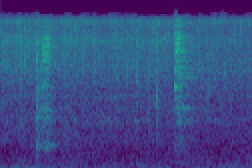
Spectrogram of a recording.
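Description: Salmon with bell pepper frying in a pan, a steady broadband sizzle with two brief louder bursts, one near the start and one just past the midpoint, heard alone without talk.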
